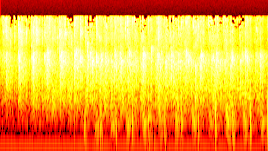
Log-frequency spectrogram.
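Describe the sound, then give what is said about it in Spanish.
An audience applauds steadily for several seconds as a new guest is called onto the stage, a dense wash of many hands clapping at an even, fairly loud level, with no one speaking over it. “Un aplauso para él.”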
